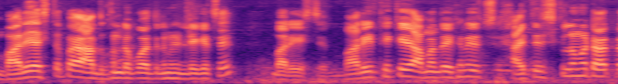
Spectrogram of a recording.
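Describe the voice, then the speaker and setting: A man's fairly high-pitched voice with vocal fry. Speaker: victim's relative, farmer. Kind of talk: interview testimony.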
